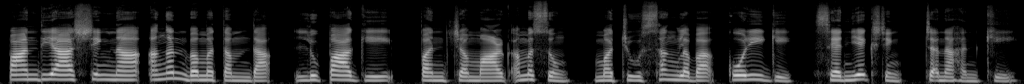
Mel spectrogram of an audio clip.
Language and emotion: Manipuri, neutral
